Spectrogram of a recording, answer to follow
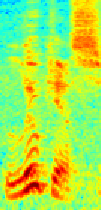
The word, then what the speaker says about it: Leuchis: An etching at the base of the statue reads, Lucas, who traveled on the wind. That's spelled Leuchis. Spelling doesn't really matter.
